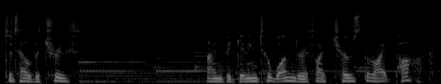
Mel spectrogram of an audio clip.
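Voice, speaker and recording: Fairly high-pitched man playing a solemn young fantasy leader; formal, measured, eloquent, music behind. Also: steady tone, darkish tone, close to an everyday voice. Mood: troubled, doubting. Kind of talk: dramatic video game voice acting.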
